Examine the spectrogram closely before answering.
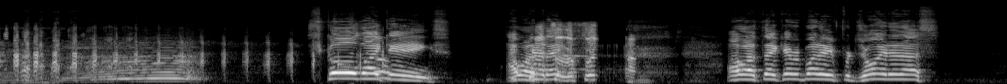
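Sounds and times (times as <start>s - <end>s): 
cow mooing: 0.0s - 2.1s
laughter: 0.0s - 3.9s, 5.1s - 6.4s
speech: 0.1s - 2.1s, 3.3s - 6.6s, 7.3s - 9.4s.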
